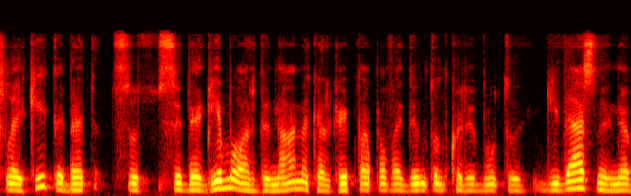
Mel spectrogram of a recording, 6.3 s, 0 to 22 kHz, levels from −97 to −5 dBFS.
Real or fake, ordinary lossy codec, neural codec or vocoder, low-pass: fake; Opus, 32 kbps; codec, 24 kHz, 1 kbps, SNAC; 10.8 kHz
